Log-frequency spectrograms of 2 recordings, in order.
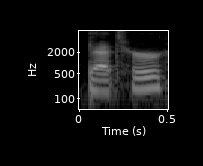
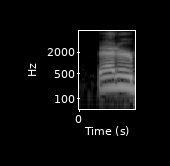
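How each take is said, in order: First: The middle consonant is a clear T sound. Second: The middle consonant is a quick D-like sound. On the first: This is how some other people say it. "some people I guess say better" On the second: This is how people in the speaker's area say it. "I sound like there's a D"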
